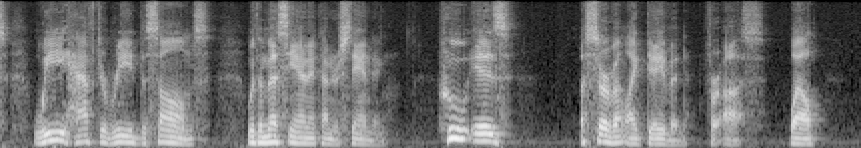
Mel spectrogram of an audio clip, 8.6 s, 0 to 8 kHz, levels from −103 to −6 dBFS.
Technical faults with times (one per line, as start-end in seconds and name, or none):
0.52-0.57 short concealed packet loss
